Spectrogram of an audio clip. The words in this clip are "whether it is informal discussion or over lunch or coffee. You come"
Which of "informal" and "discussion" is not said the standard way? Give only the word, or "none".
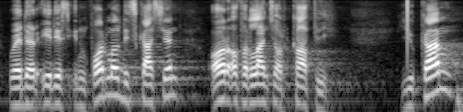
discussion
